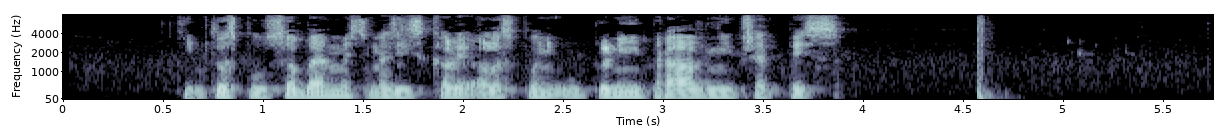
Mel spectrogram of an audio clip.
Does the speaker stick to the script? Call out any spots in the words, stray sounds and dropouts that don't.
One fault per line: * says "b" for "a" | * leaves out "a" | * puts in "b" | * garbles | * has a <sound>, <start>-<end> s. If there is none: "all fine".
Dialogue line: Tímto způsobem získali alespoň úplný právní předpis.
* puts in "jsme"
* has a thud, 4.6-4.8 s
